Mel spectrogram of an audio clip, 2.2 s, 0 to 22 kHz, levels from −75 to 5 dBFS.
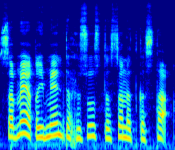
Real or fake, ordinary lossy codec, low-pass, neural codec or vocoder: real; none; none; none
